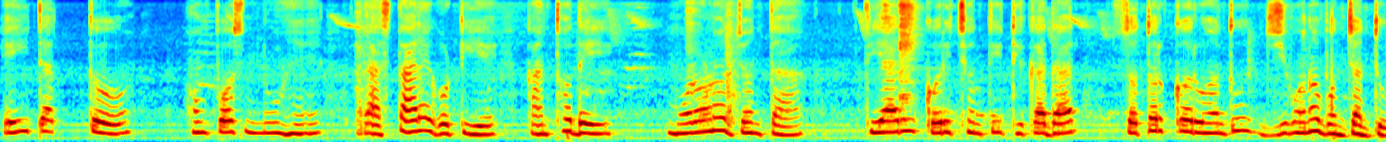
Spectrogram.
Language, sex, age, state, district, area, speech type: Odia, male, 18-30, Odisha, Nabarangpur, urban, spontaneous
